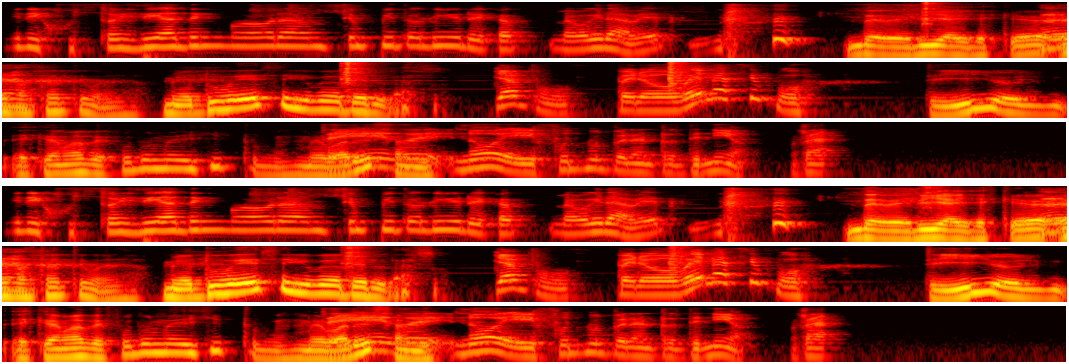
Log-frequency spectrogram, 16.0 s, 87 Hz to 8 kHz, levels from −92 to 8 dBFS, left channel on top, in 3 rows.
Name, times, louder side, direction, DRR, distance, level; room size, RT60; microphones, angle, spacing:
voice 1, 0.0-4.0 4.5-4.6 5.2-5.6 7.8-9.4 12.2-14.8, right 2 dB, 20° right, 1.0 m, -35 dB
sound 1, 3.3-3.7 3.9-4.0 4.5-5.0 7.0-7.9 8.6-9.7, left 5 dB, 90° left, 2.6 m, -41 dB
voice 2, 4.2-7.5 9.9-12.8, right 4 dB, 70° right, 0.5 m, -28 dB
8.6 x 6.5 x 3.6 m
head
